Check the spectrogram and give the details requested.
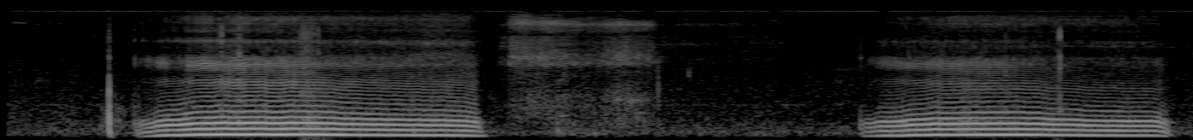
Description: Cute pug snores while sleeping.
